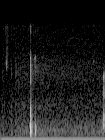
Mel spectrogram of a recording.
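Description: Near silence, broken by a faint, short double click a little over half a second in.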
